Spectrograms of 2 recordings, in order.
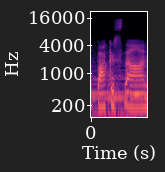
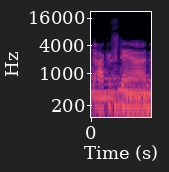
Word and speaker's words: Pakistan: writers and producers and telling them how to pronounce things properly and you know it's bacchus thon it's not Pakistan and its Muslim not Muslim and you know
